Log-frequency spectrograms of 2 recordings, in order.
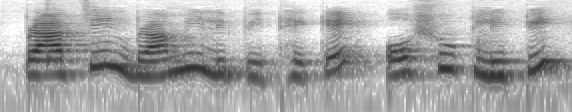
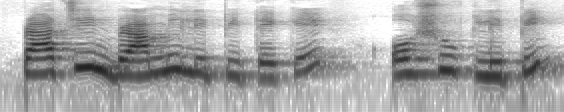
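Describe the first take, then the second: No difference in how they are said.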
